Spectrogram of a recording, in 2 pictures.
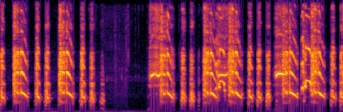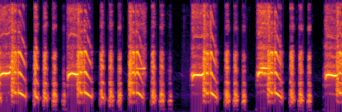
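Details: Grey francolin calling: harsh, squawky phrases, each opening with a short whistled note and falling into a run of clipped notes, repeated roughly every second after a brief pause early on.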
